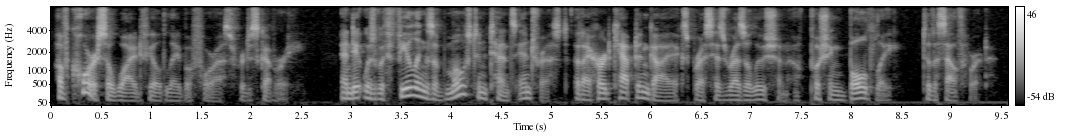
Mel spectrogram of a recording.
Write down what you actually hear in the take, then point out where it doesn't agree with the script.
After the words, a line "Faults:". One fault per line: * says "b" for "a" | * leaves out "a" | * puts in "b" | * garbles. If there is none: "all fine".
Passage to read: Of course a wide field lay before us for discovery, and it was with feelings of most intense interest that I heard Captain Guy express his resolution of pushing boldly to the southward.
Of course a wide field lay before us for discovery, and it was with feelings of most intense interest that I heard Captain Guy express his resolution of pushing boldly to the southward.
Faults:
all fine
